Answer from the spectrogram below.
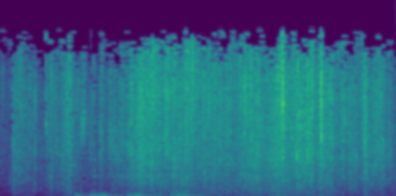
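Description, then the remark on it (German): Continuous rustling and crinkling of stiff paper as pages of historical photo albums of portrait photography are leafed through, with a faint low murmur briefly underneath near the start. “Und nun wir blättern in historischen Alben”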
